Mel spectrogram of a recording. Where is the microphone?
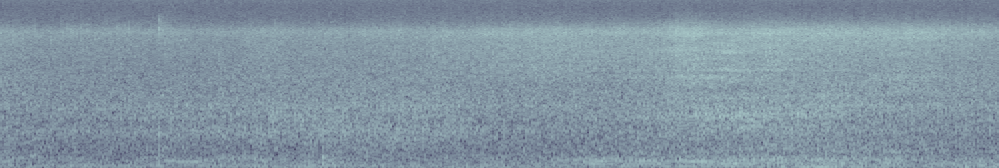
in a residential area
